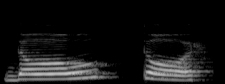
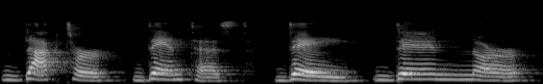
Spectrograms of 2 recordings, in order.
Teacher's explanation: eu pressiono a ponta da minha língua no céu da boca, atrás dos dentes superiores.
